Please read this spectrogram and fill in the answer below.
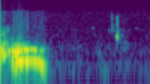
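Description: A single short dove coo in the first half second, then quiet apart from one faint tick about a second and a half in.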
